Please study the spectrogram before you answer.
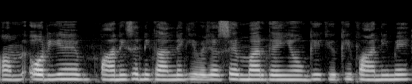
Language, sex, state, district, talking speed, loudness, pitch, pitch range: Hindi, female, Delhi, New Delhi, 205 wpm, -17 LUFS, 225 Hz, 220-230 Hz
